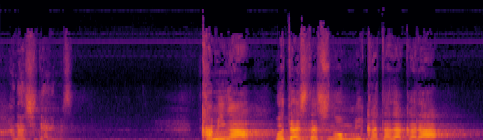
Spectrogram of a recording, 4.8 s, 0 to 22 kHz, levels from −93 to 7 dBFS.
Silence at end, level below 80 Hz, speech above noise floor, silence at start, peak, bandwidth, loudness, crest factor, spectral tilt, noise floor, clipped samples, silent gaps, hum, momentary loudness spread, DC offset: 0.15 s; -62 dBFS; 33 dB; 0 s; -6 dBFS; 19.5 kHz; -23 LUFS; 20 dB; -2.5 dB/octave; -57 dBFS; under 0.1%; none; none; 14 LU; under 0.1%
